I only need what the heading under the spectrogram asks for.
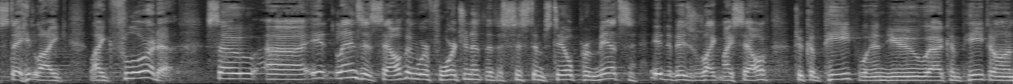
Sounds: narration, male speech, speech

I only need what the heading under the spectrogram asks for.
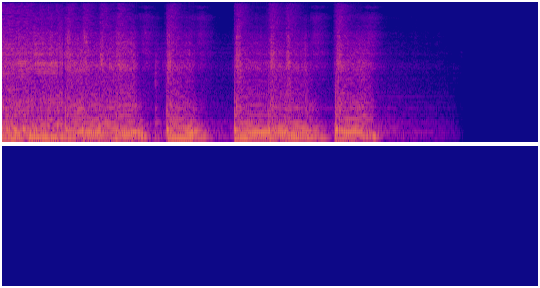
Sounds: musical instrument, music, guitar

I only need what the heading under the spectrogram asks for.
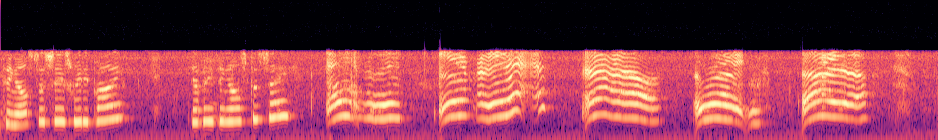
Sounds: people babbling

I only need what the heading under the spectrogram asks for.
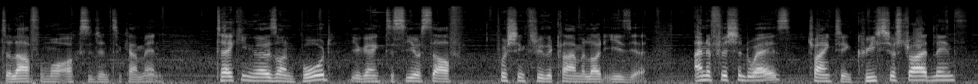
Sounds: music, speech

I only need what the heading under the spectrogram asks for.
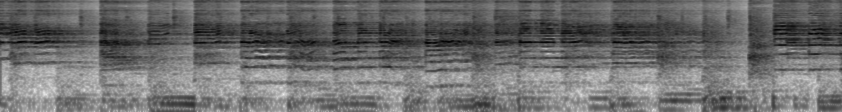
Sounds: musical instrument, music, bass guitar, plucked string instrument, strum, guitar

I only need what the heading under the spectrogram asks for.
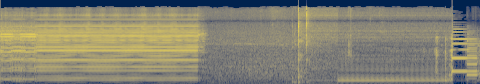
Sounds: effects unit, music

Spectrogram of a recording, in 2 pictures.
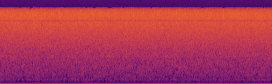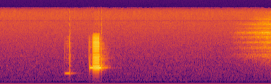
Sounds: inside a small room

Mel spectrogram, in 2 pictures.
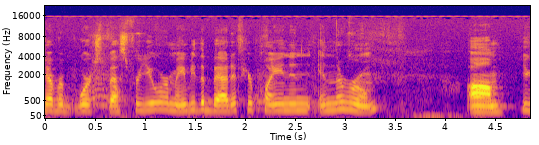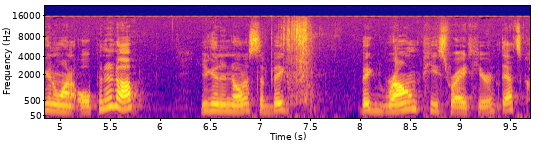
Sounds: speech

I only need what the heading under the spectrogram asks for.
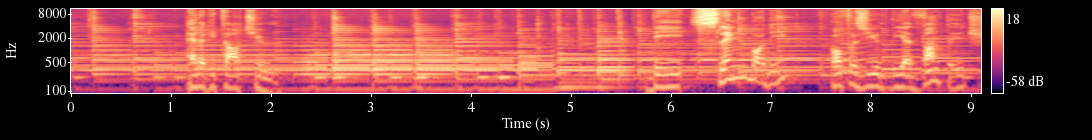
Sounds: classical music, acoustic guitar, music, speech, musical instrument, guitar, strum, plucked string instrument

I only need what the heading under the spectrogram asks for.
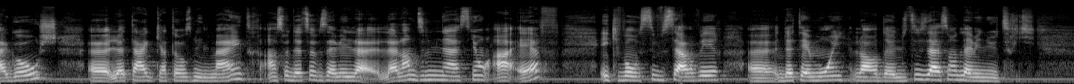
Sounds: speech

